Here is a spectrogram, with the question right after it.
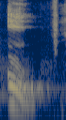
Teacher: Ada huruf hamzah yang keluar dari pangkal tenggorokan I. Ketika kita mengutkan I, pastikan rahang turun.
